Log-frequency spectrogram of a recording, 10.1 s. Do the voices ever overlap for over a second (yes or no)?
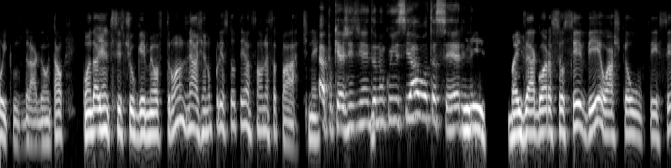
no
